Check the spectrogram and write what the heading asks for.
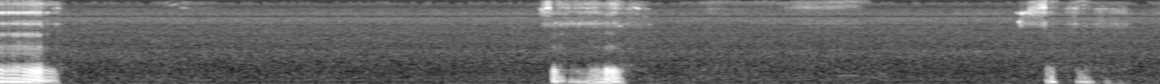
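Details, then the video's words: An elderly Pomeranian named Yotaro, asleep at a relative's home in Japan, snores in low rumbling bursts: one at the start, another about five seconds later, then a softer pair near the end, with quiet room tone between. "Pomeranian that snores loudly～おじいちゃんポメラニアン与太郎のぐぅぐぅ動画～"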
